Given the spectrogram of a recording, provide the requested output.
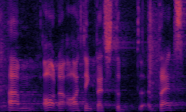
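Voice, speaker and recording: This man keeps to a moderate pace with noticeable background noise around him. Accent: Australian. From Australia, Italian migrant family. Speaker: panel guest. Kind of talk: panel discussion.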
